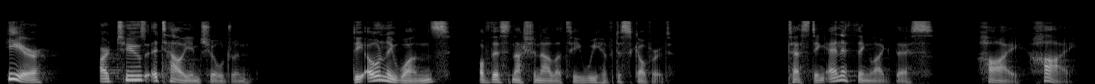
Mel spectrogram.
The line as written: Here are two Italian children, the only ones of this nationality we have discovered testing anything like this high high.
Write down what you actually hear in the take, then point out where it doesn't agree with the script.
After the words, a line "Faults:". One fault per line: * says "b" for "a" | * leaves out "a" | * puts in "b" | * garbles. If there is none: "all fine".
Here are two Italian children, the only ones of this nationality we have discovered testing anything like this high high.
Faults:
all fine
